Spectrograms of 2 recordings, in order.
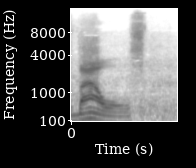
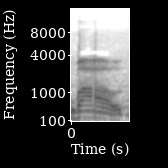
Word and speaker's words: Vols: I think you need to say Vols. How do you say it, Coach? – Go Vols.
